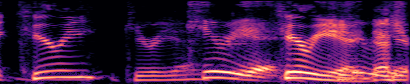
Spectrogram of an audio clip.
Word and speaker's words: Kyrie: Kyrie.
